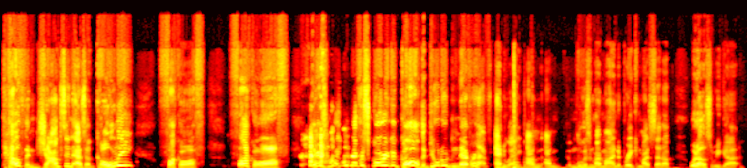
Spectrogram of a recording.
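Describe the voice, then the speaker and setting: A man co-hosting a casual sports podcast, animated and profane, now and then bursting into loud yelling. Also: high voice, moderate pace, dry recording. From United States. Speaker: podcast co-host.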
